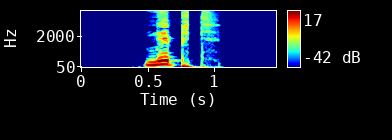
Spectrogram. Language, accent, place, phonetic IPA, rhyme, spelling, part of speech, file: German, Germany, Berlin, [nɪpt], -ɪpt, nippt, verb, De-nippt.ogg
- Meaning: inflection of nippen: 1. second-person plural present 2. third-person singular present 3. plural imperative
